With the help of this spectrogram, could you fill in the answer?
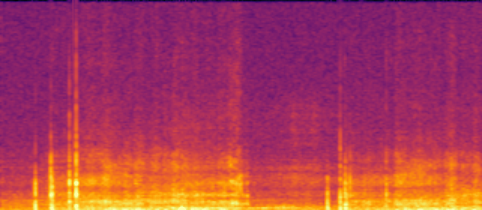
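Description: Long acrylic nails tap and scratch a small, hollow plaid cardboard tissue box, producing several short, hollow taps with a low, boxy body. Between the taps, a soft, dry scratching rustle continues quietly, and each tap dies away almost instantly.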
